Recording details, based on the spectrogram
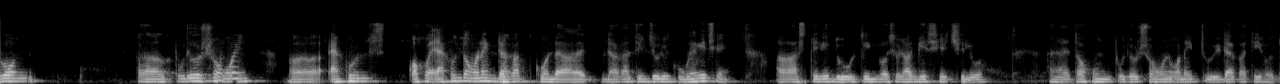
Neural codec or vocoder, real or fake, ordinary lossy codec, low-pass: codec, 24 kHz, 1.5 kbps, HILCodec; fake; none; 7.2 kHz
